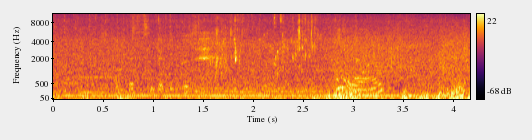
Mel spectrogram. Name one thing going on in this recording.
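Water bubbles and churns in a hot tub.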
